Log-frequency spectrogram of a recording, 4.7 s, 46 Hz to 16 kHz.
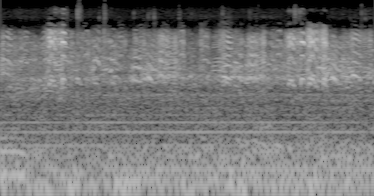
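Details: Geese at the Ochsenmoor nature reserve in autumn 2022, days before migration to the south, call in overlapping waves of honks, louder near the start and end, over low rumble.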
